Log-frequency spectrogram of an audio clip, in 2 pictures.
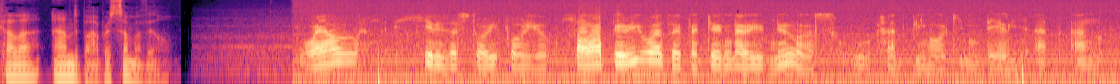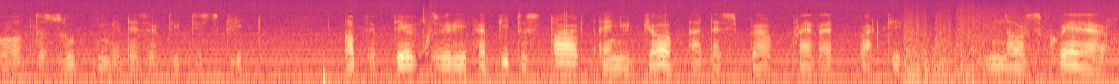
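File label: madagascar, International Dialects of English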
